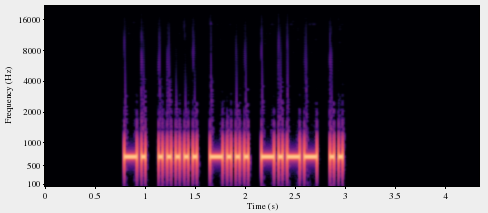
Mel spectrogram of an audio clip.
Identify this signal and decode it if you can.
Morse code, heard as a keyed tone, about 28 wpm, 700 Hz. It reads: N5BYI
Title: USA Call Signs - 8x Character Spacing - 28wpm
